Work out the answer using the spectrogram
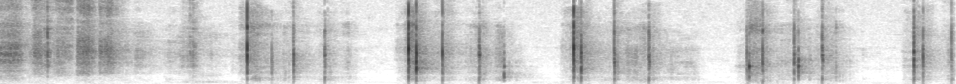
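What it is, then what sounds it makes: Small hollow wooden box. A small, hollow, light-wood box held in one hand is scratched and tapped with the fingertips. It starts with a second of soft, bright scratching, then four quick clusters of sharp, dry taps that stop dead with no ring, separated by brief silences.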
